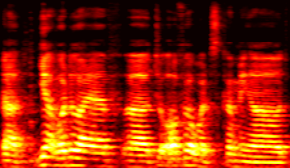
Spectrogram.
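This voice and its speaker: With a German accent, a man speaks in a fairly even intonation over noticeable background noise and audible room echo. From Germany. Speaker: actor and bodybuilder. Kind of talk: casual interview chat.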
